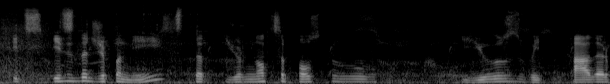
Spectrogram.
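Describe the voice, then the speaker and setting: A somewhat breathy man speaks at a fairly slow pace with ordinary pitch variation. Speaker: game streamer. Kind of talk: casual live-stream chat.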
